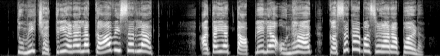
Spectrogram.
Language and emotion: Marathi, angry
